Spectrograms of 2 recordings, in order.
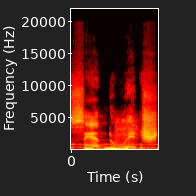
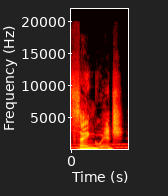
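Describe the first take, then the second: First: The word is said without a G sound. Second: The word is said with a G sound. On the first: The speaker calls it right. "no no sandwich" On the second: The speaker calls it wrong. "there's a G in sandwich"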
